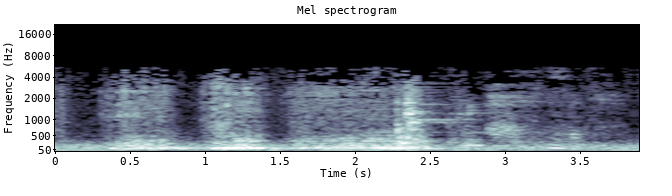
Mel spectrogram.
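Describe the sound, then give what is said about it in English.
A garage door rumbles and rattles as it is pulled shut, a steady grinding roll with a couple of louder clanks along the way. “Give us a hand to shut the garage door.”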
